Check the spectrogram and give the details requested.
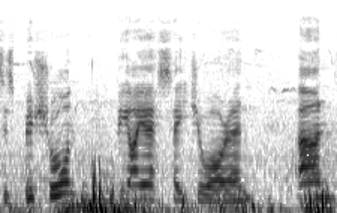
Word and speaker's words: Bishorn: I think you pronounce this Bishorn, B-I-S-H-O-R-N.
